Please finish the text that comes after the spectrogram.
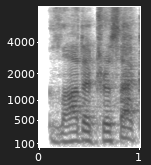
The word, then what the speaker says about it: Lada Trisak: Lada Trisak, I hope I'm pronouncing that correctly. Welcome, also from Thailand. Hi, yes, you got that correct.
